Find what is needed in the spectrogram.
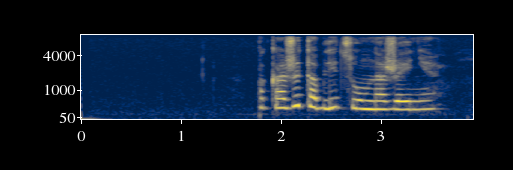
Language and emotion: Russian, neutral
